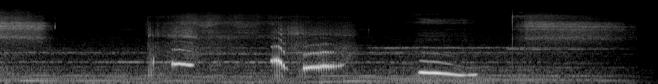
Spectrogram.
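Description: Dark forest ambience over a low, steady music drone, with three short gliding animal calls and a few soft breathy hisses.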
